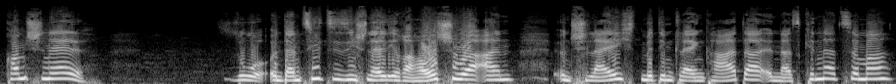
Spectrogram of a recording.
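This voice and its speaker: A woman reading a children's story aloud in a calm storytelling manner. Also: medium pitch, a little slow, no room sound.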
